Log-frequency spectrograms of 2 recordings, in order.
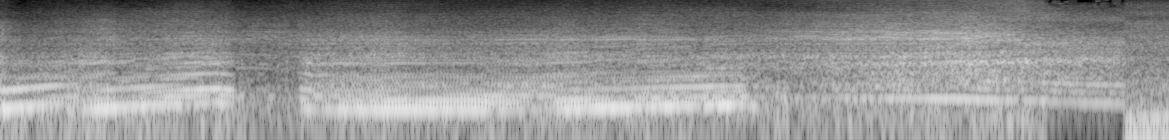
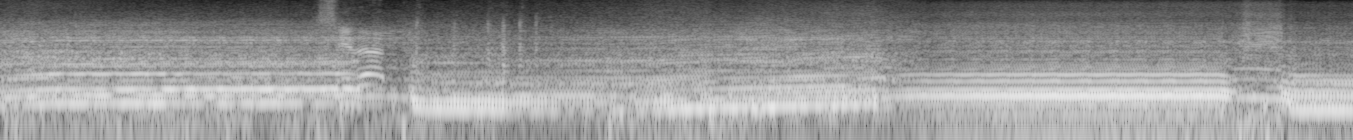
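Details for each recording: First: Mugen Civic Si fitted with Hasport billet engine mounts, filmed by GoPro on a hard launch: the engine pulls through the gears with a clean, rising drone and no shudder or chatter, and no wheel hop is seen. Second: Mugen Civic Si on OEM engine mounts before Hasport billet mount swap: hard revving launch with engine note dipping and surging unevenly as tires grip and slip; wheel hop from engine movement on the mounts.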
